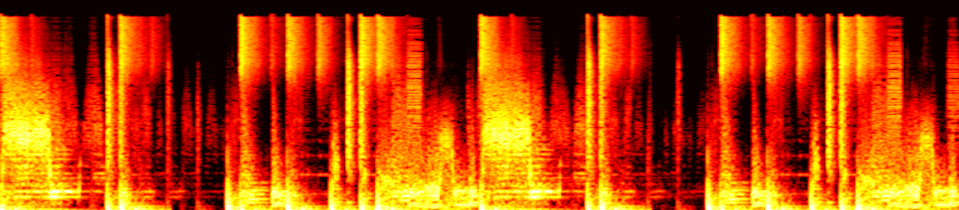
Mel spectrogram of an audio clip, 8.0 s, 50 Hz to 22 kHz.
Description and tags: Massive Loop -44
An weird experimental loop with a minimal and melodic touch created with Massive within Reaktor from Native Instruments. Mastered with several plugins within Wavelab.
drumloop, experimental, loop, minimal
